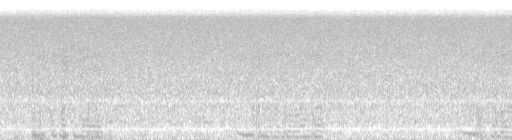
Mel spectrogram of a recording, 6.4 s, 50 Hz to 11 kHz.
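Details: A 17-year-old cat asleep on a table snores softly: low, rough, droning breaths at about 0.5, 3 and 6 seconds, spaced roughly three seconds apart, under a steady background hiss.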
